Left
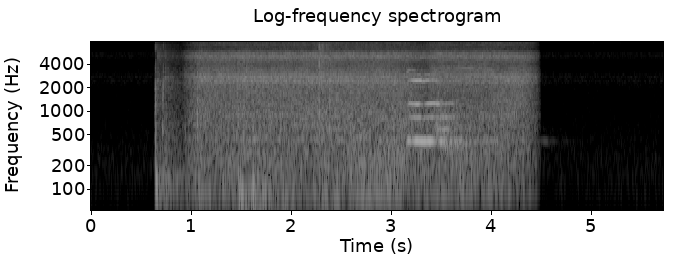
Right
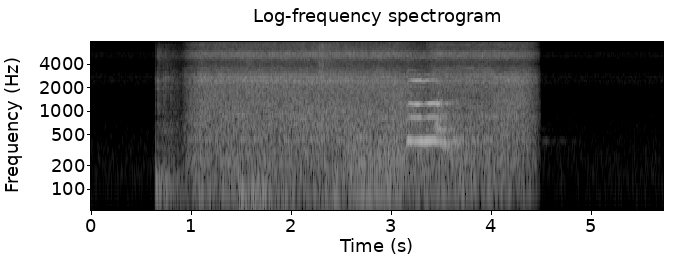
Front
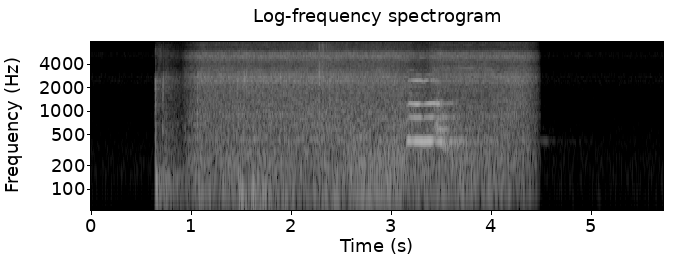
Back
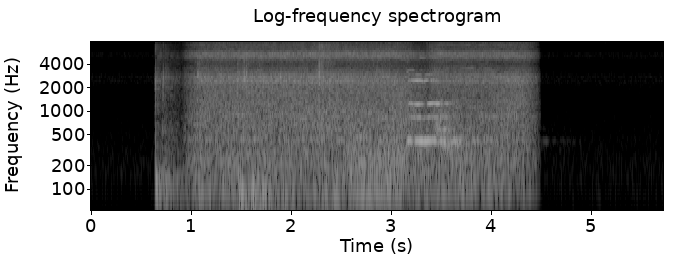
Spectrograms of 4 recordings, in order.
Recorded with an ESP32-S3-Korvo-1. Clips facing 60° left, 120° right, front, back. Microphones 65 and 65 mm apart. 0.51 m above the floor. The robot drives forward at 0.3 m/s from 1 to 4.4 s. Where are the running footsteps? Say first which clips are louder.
Left 1 dB, even; 60° left, 1.9 m; by 2.8 s 95° left, 4 m.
